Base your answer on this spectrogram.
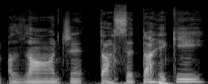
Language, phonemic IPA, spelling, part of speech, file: Navajo, /ʔɑ̀lɑ̃̂ːt͡ʃĩ̀ʔ tɑ̀hsɪ̀tɑ́hɪ́kíː/, alą́ąjįʼ dahsidáhígíí, noun, Nv-alą́ąjįʼ dahsidáhígíí.ogg
- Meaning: chairman, president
